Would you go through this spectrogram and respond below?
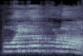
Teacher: ആ ന് എന്ന് പറയുന്ന ശബ്ദവും ഖരവും കൂടെ ചേരുമ്പോൾ നമുക്ക് ല് എന്ന് പറയുന്ന ശബ്ദം ഉണ്ടാവും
